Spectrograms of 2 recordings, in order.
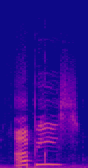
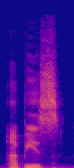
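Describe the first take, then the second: First: Much higher, a tiny cute squeak on Uppies. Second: Said in the usual way. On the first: Real, not acted. Streamer cooing Uppies at her pet, high squeaky baby talk.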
